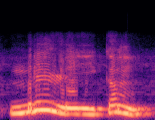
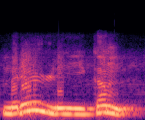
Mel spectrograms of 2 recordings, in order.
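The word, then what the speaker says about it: मृळीकम्: मृलीकम, मृलीकम, मूर्धन्य ल जैसा उच्चारण आएगा, मूर्धा से बोलेंगे ऊपर से, जैसे मूर्धन्य शकार बोला जाता है या ट बोला जाता है, मृलीकम, मृलीकम।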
